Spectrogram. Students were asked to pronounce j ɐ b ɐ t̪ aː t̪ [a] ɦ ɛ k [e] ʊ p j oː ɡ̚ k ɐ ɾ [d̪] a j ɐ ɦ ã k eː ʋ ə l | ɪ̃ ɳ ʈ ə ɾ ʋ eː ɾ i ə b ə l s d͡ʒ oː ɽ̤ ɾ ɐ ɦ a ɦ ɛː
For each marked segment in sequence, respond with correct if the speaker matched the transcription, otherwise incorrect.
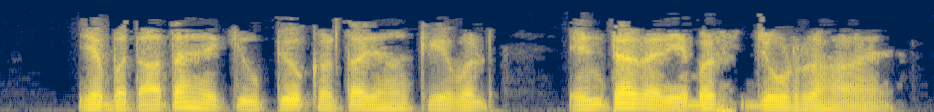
correct, incorrect: i, incorrect: t̪

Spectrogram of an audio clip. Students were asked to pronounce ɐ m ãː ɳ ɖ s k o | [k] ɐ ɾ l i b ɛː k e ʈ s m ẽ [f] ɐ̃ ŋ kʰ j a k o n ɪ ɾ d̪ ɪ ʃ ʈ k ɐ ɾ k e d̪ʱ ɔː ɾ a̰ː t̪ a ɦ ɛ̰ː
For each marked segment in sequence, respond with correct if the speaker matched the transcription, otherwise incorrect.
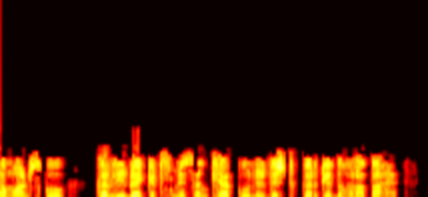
correct, incorrect: s

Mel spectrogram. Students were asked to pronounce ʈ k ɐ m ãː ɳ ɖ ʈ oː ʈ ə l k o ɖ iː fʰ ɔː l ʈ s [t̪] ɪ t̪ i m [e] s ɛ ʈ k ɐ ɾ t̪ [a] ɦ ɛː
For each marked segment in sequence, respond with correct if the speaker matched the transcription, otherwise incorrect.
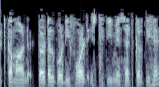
incorrect: t̪ʰ, incorrect: ẽ, incorrect: i

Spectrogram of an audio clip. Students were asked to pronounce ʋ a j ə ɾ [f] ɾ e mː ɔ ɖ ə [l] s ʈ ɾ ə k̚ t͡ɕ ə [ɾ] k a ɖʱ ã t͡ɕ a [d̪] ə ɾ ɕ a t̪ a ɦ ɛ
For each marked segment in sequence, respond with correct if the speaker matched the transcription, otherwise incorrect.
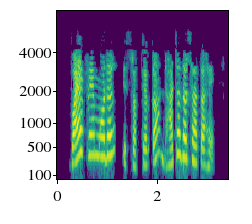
correct, correct, correct, correct

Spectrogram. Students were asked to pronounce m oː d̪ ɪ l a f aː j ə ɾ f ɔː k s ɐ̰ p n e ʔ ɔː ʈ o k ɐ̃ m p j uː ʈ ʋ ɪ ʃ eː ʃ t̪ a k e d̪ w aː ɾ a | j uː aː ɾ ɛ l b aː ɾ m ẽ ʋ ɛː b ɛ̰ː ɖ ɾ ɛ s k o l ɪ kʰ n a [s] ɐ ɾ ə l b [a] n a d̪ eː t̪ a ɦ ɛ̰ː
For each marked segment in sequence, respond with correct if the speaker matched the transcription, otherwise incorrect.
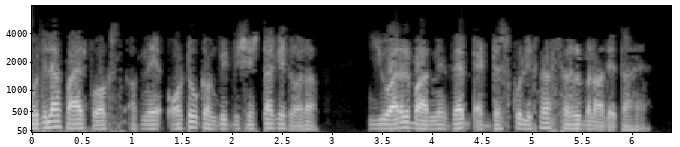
correct, incorrect: ɐ

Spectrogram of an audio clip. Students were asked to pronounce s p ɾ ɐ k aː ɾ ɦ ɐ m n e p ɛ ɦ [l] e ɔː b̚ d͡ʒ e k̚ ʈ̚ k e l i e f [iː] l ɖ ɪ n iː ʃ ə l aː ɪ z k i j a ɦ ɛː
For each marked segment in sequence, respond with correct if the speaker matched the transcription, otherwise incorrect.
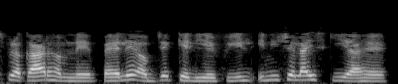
correct, correct

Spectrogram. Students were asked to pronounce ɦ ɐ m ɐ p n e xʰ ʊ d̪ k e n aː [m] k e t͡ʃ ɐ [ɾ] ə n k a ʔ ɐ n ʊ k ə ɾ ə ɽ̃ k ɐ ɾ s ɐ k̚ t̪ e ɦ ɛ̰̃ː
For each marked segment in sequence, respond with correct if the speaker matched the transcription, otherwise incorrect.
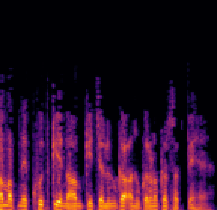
correct, incorrect: l

